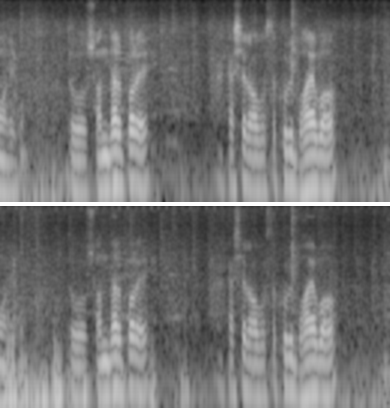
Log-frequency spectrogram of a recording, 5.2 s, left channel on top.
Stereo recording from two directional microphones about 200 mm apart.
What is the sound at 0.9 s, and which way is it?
Speech, centre (ahead or behind).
